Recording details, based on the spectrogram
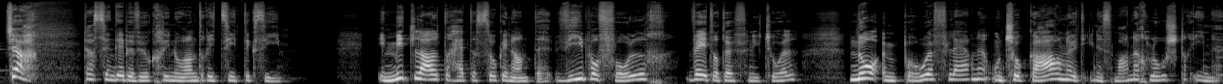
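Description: A female narrator with a Swiss German accent tells a story for children. Her voice sits at a medium pitch and her delivery is vivid and conversational. Music plays clearly behind her. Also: normal speed.

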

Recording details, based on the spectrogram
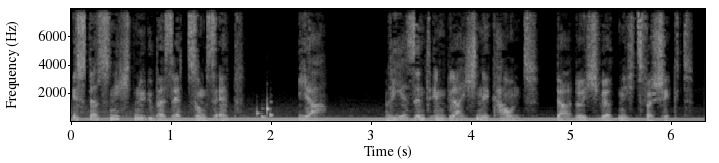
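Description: Shady crook guy, really deep voice, curt, loud music over him. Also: big pitch swings, a little slow. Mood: terse. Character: terse, secretive male criminal talking about bombs. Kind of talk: radio crime drama.

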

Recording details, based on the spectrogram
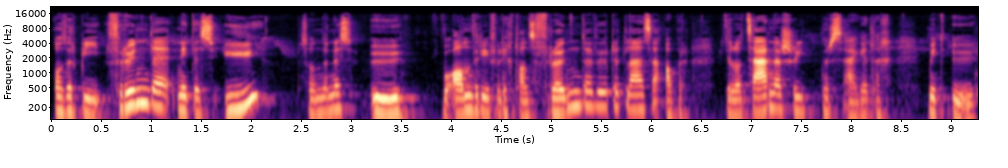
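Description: A woman from Lucerne with a Lucerne Swiss German accent explains things carefully, spelling out single letters. Her voice is lower than most women's. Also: moderate pace. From Lucerne, Switzerland. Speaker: contributor. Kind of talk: recorded personal statement.

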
